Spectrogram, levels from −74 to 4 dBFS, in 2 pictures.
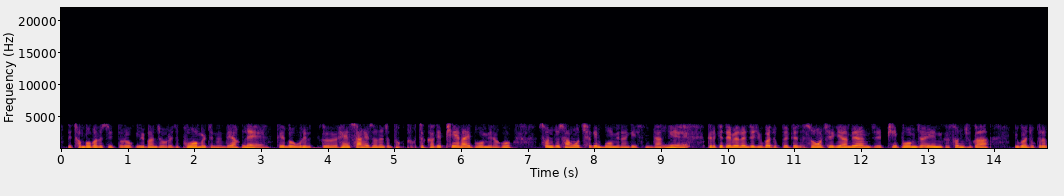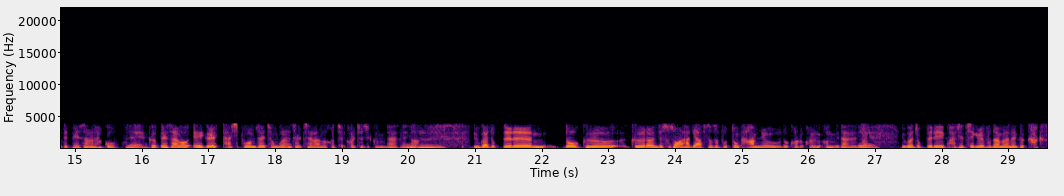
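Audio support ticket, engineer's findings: Speech muffled and hoarse throughout, nothing above 4 kHz, consonants smeared. G.723.1 codec, heavy damage; slow-updating voice model and 30 ms frames, sound fits roughly 6 kbit/s.

Brief buzzy or noisy, fading dropouts at 5.21–5.30, 11.09–11.18, 12.92–13.23, 18.14–18.25, 26.36–26.47 s. VoIP packet loss concealed by the speech codec: each gap fits one lost 30 ms frame, extrapolated, with lingering weakness afterward.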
